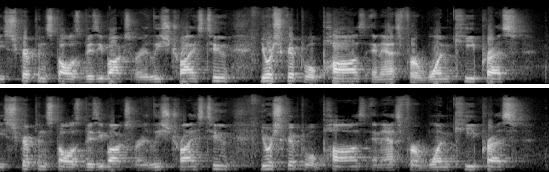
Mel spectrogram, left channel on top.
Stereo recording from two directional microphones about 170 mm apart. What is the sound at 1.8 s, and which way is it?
Speech, 25° left (ahead or behind).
